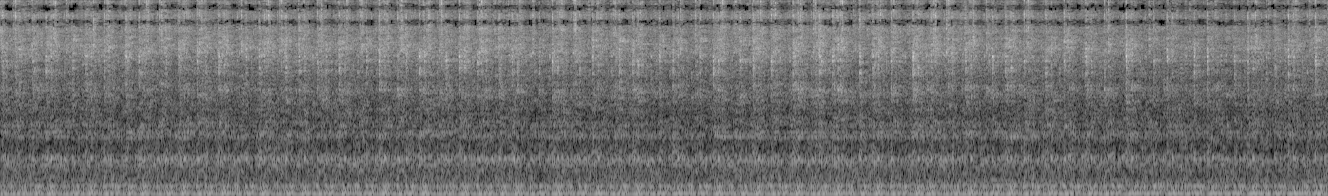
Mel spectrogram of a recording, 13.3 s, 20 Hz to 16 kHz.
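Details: LS V8-swapped S197 on its first start after a rebuild with new crank bearings and assembly lube, no coolant yet: a deep, steady V8 idle with an even loping beat and no knocks or ticks. It sounds good, and rpm drops as the motor learns to idle.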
